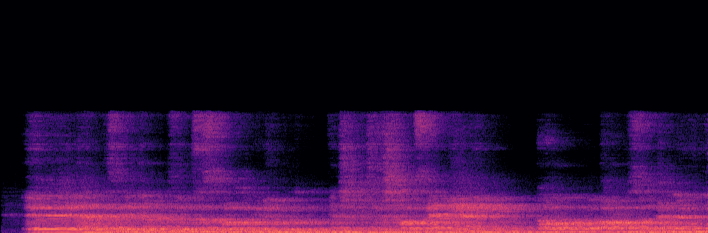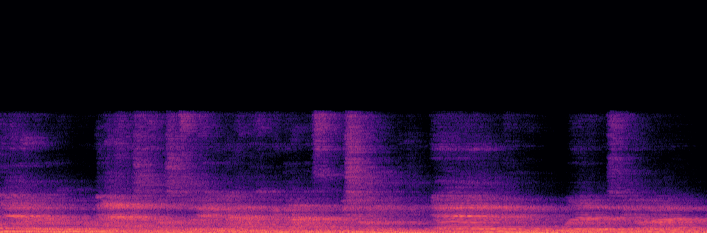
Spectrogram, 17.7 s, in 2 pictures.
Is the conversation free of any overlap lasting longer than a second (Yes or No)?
Yes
